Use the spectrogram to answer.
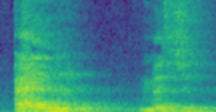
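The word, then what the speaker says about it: المسجد: Tandis qu'ici on dira al-masjid. Donc là, on entend clairement le lem.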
